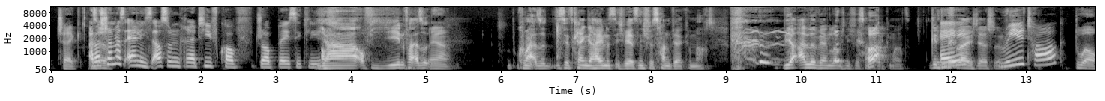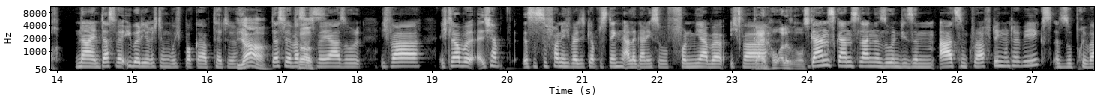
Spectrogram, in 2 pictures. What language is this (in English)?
German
